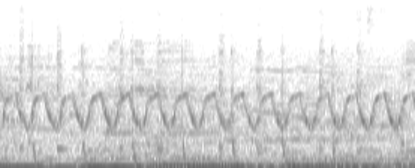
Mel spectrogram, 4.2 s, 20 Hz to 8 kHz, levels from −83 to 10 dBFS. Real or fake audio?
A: real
